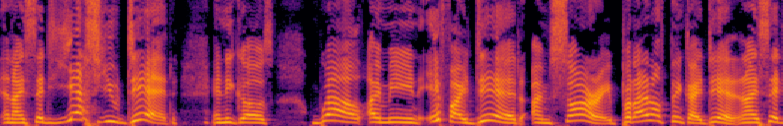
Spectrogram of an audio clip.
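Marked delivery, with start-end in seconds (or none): 0.4-1.5 mock heated, insistent, mildly angry yell. Retelling an argument with a man who denies hitting someone; retelling an angry yell. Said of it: "I'm like hurting my voice yelling like this".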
